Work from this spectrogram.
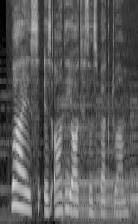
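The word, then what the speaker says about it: Wyse: brown curly hair named spelled with a white like w-y-s-e wise is on the autism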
